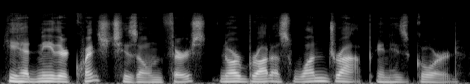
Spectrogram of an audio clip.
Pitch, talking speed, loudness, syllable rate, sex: 125 Hz, 190 wpm, -18 LUFS, 4.0 syllables/s, male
